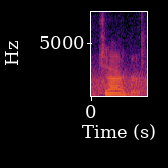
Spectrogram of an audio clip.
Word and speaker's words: Jagger: I keep saying his name wrong, but it's Jagger.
